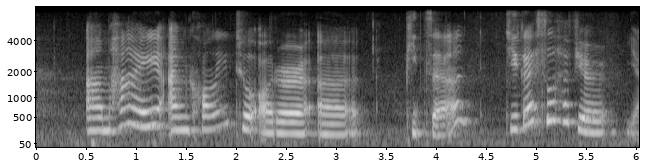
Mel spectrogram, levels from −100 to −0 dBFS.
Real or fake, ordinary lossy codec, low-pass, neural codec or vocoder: real; none; 7.2 kHz; none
